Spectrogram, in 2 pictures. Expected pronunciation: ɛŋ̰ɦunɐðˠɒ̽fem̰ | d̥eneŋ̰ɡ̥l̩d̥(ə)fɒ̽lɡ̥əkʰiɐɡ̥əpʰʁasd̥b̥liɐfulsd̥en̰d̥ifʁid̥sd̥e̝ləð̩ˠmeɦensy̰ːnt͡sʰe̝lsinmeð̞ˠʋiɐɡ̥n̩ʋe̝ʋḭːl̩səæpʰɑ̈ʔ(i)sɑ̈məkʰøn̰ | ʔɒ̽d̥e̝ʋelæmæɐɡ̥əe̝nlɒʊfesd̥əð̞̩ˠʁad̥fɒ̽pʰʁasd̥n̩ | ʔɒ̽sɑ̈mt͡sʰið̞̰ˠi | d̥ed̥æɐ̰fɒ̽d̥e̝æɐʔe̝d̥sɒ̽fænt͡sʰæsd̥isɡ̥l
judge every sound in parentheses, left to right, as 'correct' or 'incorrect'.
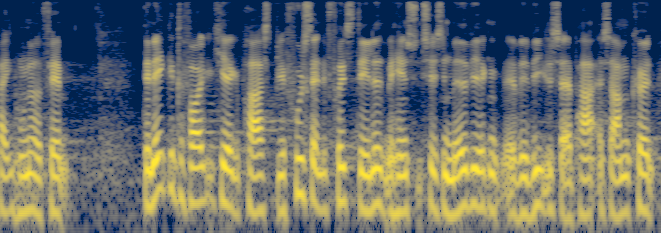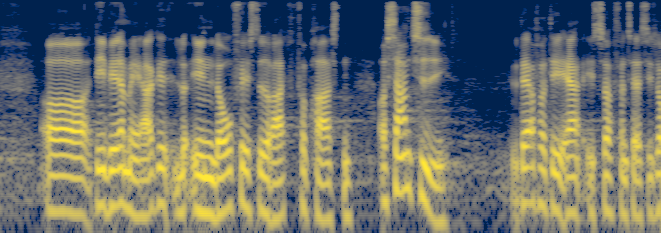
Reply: correct, incorrect: æ

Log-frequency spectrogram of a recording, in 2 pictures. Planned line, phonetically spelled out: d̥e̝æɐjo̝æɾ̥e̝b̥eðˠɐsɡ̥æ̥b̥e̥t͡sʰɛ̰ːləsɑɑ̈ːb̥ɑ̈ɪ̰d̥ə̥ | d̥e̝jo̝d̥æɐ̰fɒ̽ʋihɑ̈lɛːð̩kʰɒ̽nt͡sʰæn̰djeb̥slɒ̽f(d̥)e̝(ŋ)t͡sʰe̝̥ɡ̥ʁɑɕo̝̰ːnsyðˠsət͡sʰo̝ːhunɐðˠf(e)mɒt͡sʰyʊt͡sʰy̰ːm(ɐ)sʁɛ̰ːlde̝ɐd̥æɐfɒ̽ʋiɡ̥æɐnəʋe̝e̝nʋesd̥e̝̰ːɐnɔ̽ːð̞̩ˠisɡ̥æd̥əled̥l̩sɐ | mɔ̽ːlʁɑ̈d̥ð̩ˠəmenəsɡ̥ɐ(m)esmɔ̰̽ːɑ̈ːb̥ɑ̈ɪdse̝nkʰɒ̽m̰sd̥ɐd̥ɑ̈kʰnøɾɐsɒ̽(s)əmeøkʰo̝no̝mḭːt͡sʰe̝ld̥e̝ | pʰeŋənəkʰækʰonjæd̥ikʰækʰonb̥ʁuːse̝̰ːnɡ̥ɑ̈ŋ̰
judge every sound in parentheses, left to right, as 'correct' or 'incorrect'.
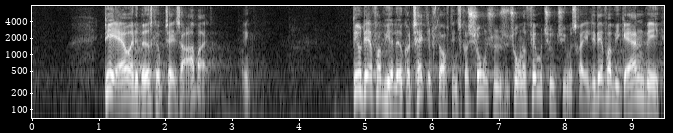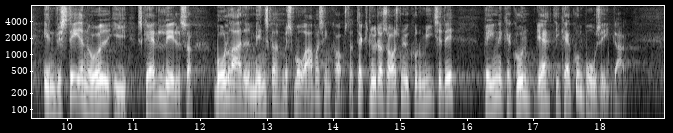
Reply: correct, incorrect: n, correct, correct, correct, correct

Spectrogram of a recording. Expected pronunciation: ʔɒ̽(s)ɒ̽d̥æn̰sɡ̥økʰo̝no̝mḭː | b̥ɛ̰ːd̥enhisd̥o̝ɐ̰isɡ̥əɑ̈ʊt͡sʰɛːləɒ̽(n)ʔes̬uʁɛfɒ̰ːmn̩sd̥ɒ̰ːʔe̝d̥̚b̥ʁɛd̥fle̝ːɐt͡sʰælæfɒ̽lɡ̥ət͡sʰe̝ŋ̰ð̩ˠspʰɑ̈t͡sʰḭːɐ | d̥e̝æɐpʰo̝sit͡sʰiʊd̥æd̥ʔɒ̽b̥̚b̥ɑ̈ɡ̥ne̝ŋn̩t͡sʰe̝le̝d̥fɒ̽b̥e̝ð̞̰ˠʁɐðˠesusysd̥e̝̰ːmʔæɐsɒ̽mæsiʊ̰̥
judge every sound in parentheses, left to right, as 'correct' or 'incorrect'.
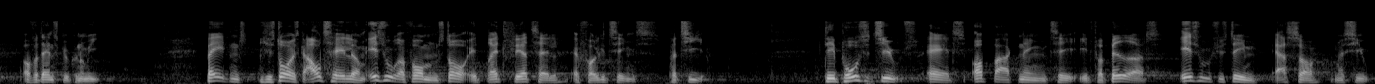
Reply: incorrect: f, incorrect: m

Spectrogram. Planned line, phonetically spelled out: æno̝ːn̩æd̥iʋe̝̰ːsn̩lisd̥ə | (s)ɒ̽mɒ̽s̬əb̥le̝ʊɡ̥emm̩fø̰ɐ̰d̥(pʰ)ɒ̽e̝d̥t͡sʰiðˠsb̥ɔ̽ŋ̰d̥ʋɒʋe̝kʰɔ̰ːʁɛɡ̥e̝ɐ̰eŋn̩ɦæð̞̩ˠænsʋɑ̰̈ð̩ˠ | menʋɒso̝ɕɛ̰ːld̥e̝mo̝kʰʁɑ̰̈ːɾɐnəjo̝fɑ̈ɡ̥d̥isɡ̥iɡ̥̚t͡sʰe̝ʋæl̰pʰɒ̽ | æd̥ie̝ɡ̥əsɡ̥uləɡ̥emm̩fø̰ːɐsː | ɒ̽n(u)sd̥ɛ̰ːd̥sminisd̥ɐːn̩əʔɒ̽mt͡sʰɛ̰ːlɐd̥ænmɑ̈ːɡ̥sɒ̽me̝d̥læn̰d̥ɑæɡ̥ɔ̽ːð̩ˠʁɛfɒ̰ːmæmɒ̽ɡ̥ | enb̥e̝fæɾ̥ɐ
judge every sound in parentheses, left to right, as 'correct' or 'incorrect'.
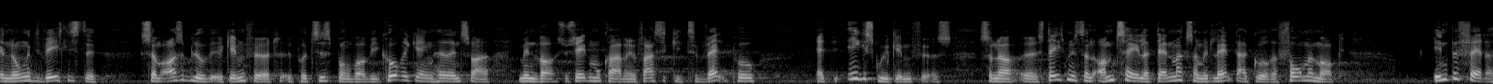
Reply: correct, correct, incorrect: ɒ

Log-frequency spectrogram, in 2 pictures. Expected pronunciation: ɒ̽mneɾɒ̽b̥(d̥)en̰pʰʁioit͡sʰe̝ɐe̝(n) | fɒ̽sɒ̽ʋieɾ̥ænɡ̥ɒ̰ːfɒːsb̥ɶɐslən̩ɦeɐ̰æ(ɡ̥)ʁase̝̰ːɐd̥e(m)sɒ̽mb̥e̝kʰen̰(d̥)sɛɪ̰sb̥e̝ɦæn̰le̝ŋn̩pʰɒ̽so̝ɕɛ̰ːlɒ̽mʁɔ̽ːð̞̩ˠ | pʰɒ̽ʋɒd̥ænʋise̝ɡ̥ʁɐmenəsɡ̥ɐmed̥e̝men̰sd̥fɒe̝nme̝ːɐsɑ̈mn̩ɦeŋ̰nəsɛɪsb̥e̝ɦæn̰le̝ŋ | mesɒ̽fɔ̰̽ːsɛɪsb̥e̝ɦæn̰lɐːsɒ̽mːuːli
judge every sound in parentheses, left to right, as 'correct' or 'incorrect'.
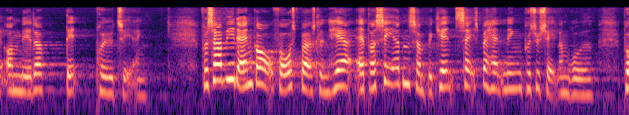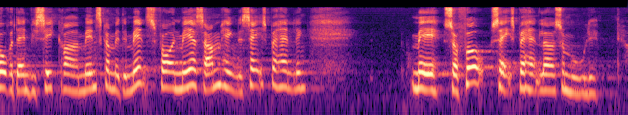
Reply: correct, incorrect: ŋ, incorrect: d̥, incorrect: n, correct

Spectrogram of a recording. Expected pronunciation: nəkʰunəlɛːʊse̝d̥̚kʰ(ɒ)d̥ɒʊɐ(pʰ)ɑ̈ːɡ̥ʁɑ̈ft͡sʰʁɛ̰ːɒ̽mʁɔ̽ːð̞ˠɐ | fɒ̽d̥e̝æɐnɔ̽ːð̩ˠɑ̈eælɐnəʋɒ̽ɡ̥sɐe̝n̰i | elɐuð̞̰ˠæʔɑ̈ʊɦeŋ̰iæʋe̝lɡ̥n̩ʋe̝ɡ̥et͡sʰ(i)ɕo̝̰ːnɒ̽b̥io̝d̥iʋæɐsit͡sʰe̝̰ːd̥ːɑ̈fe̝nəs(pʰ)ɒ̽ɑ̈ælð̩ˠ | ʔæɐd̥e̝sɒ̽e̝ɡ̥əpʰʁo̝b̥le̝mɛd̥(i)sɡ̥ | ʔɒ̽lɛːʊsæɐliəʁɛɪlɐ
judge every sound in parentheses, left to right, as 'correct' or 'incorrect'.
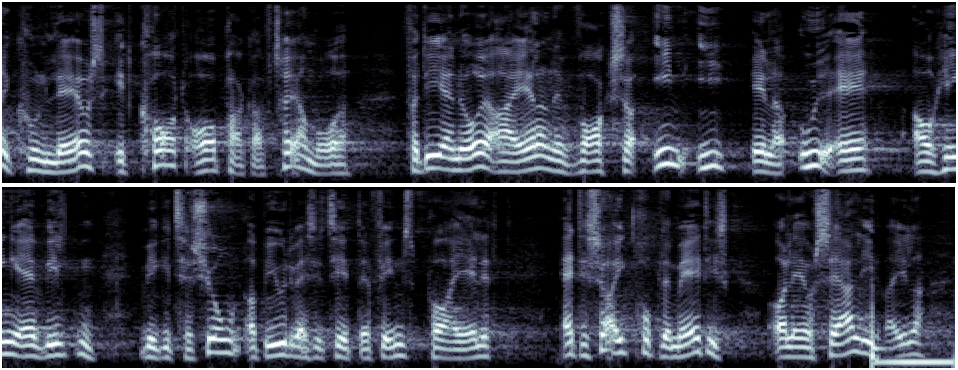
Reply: incorrect: ɒː, correct, incorrect: æ, correct, correct

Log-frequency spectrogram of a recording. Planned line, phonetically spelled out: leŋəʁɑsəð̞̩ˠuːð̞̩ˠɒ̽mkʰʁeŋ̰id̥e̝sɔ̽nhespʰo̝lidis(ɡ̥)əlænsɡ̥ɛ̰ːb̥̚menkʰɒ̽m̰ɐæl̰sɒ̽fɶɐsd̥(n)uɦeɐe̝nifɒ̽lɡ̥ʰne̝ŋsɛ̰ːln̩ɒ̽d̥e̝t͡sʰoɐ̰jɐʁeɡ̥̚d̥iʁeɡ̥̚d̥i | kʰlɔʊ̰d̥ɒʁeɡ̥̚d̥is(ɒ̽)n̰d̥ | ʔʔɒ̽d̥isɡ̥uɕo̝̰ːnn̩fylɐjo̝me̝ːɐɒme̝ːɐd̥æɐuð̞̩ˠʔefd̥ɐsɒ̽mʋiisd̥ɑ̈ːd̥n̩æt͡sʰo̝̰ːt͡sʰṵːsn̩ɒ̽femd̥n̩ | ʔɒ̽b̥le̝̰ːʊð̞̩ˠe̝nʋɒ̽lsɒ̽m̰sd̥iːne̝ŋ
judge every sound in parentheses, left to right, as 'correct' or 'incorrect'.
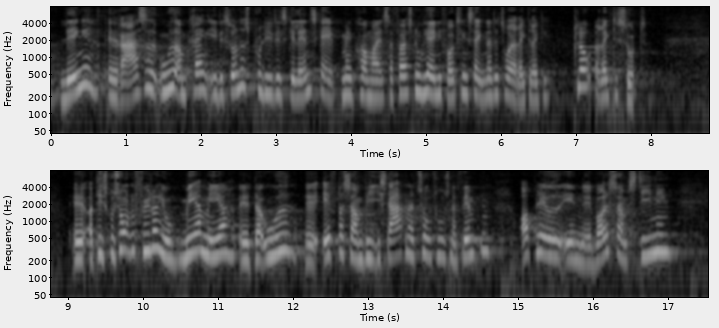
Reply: correct, correct, incorrect: ɔ̽

